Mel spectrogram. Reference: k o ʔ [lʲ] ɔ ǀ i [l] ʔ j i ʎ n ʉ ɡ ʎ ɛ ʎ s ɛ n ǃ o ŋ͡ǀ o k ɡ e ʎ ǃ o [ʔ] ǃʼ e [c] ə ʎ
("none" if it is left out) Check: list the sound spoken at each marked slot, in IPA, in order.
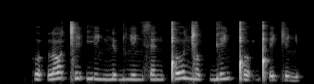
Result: l, none, ʔ, c

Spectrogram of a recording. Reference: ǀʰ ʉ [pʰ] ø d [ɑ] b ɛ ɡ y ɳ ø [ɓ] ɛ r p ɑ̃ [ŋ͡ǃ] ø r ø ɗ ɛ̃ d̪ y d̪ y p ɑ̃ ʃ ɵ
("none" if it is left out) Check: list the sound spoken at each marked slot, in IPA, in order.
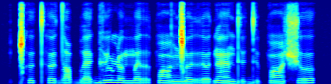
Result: t̪ʰ, ɑ, m, ŋ͡ǀ

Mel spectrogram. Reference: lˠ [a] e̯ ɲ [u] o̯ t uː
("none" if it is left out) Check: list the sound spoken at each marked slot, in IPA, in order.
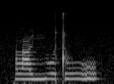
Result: a, u

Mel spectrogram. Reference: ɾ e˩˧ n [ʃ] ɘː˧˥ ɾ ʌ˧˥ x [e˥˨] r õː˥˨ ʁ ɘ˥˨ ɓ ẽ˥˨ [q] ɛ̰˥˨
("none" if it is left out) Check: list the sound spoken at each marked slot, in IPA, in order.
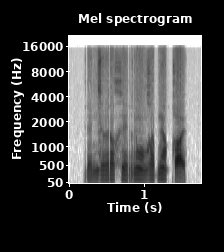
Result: z, e˥˨, q

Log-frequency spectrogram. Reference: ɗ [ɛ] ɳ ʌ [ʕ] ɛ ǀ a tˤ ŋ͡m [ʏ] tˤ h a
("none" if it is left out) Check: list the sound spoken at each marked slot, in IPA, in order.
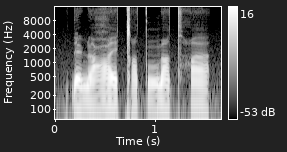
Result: ɛ, ʕ, ɛ

